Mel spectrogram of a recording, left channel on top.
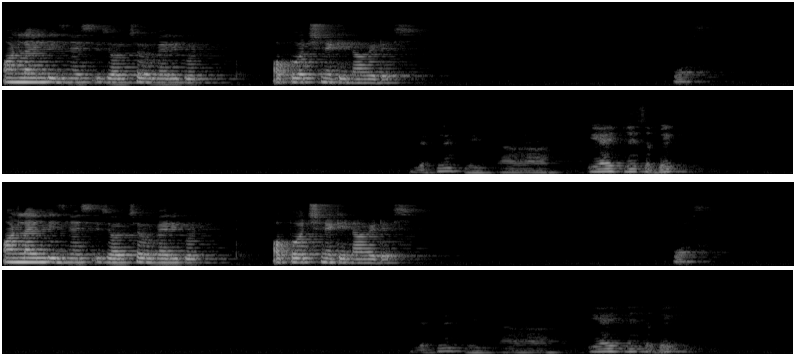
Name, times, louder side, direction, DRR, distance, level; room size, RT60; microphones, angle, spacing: voice 1, 0.0-1.9 2.7-4.1 6.7-6.9, right 2 dB, 20° right, 2 dB, 0.3 m, -29 dB
voice 2, 12.0-13.4 13.8-14.6, left 5 dB, 70° left, 13 dB, 0.3 m, -41 dB
6.6 x 5.9 x 2.7 m, 1.1 s
head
